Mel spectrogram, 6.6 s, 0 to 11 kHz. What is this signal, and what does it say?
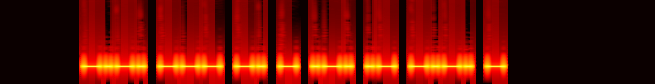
Morse code, heard as a keyed tone, about 22 wpm, 700 Hz. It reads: CONTRACT
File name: practice / 22wpm / Eight Letter Words - 22wpm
